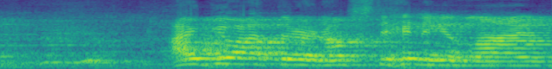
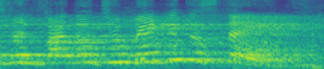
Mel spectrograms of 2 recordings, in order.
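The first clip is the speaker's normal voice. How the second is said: put-on higher-pitched German-accented official; German officer; 10 semitones higher than usual. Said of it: "I'm in Germany".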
